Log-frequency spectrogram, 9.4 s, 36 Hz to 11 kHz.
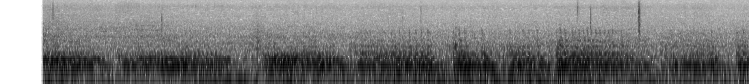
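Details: A3 VR6 making a low droning groan that swells and fades repeatedly as the steering is worked.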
